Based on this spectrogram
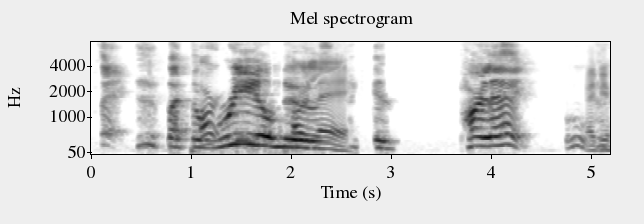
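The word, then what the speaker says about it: Parler: were it's parlay. It's spelled parlor.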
